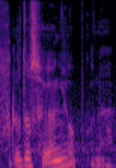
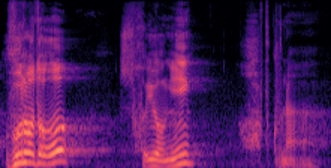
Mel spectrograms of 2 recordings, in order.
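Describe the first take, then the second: First: Very soft, quicker murmur to oneself; resigned self-talk. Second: Slowly voiced realisation, drawn out; mild dawning resignation. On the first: Retold or imitated. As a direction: give up quietly, almost under your breath. Orphan's realisation repeated to self. (혼잣말처럼 아주 작게 체념하는 말투) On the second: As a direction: let it sink in slowly, lightly acted. Orphan's realisation acted, first take. (천천히 깨닫는 듯한 가벼운 체념)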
